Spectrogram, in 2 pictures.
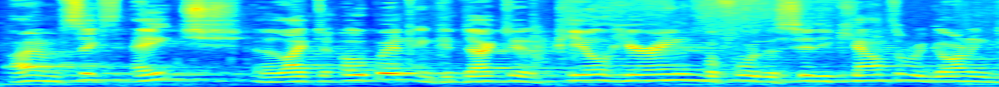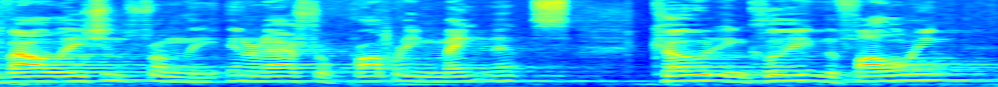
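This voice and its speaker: Reading agenda items as the presiding official, this American man keeps a steady tone at a fairly quick clip, his voice a little high. The formal public meeting takes place in an echoey council chamber, and background noise comes through clearly.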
